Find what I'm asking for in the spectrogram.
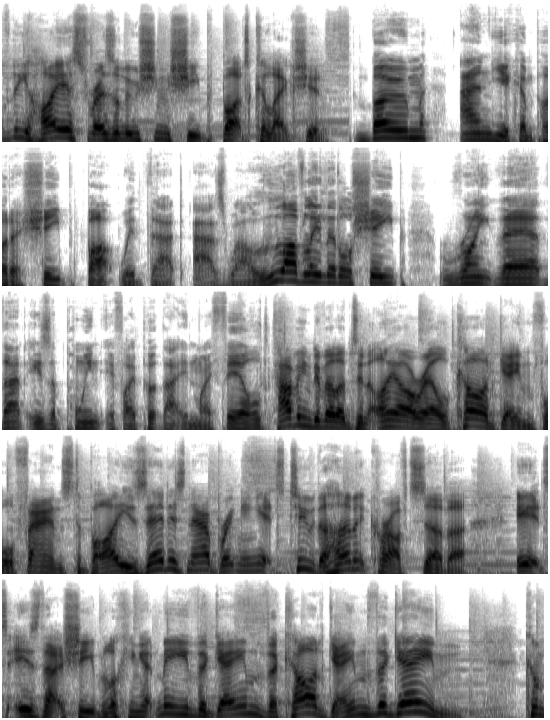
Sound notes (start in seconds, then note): none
